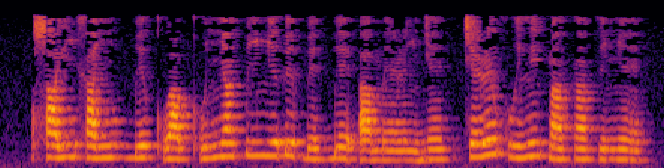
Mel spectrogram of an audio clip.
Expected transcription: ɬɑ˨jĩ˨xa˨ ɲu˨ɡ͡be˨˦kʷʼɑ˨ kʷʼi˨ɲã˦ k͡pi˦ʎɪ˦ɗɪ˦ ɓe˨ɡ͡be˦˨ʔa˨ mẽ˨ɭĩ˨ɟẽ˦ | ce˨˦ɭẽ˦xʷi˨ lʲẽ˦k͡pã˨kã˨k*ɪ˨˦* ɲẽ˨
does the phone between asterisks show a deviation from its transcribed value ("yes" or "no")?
yes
